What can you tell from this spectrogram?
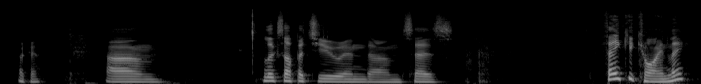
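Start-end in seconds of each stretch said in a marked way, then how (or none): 6.0-6.9 bright, cheerful, chipper, pitched-up bird voice. Narrator voices a Kenku after a player offers one silver piece, in a chipper voice. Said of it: "in a rather chipper voice".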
